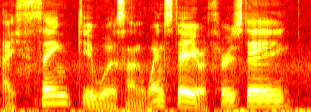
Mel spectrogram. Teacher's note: notice the rising intonation showing uncertainty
